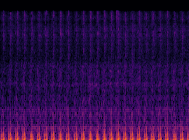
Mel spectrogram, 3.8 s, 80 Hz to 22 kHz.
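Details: Honda CB350 twin, first start in 13 years, brown fuel found at plugs: slow lumpy chuff about 3.5 pulses a second with gaps, idling on only one cylinder.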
